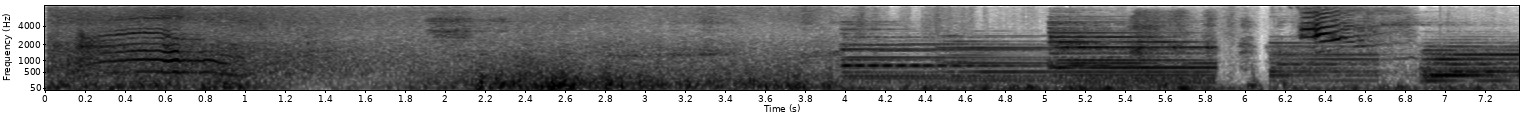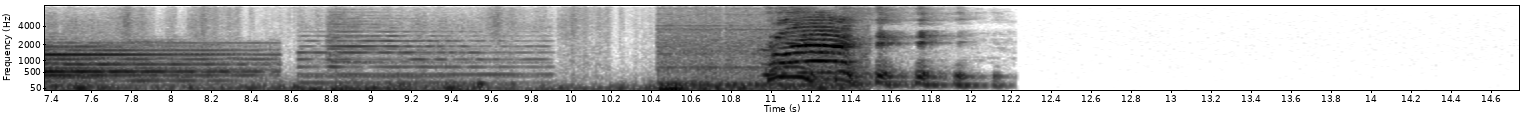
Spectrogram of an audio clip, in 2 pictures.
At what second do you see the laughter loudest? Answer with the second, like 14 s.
11 s.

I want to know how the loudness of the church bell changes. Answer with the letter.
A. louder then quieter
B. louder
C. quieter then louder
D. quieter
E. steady
D.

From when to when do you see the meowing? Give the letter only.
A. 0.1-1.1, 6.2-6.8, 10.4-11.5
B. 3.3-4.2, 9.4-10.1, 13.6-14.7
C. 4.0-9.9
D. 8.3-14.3
A.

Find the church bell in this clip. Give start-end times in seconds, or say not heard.
4.0-9.9.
